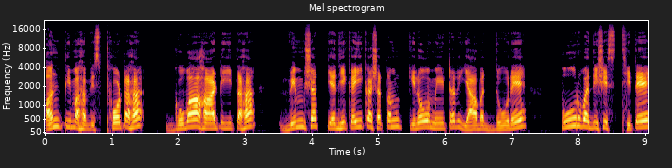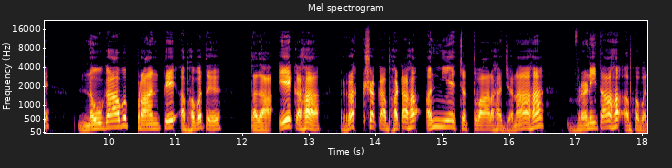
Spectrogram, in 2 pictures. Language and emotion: Sanskrit, neutral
